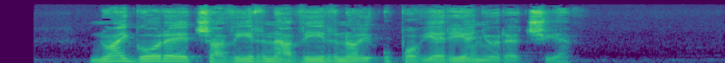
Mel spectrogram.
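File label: "recie", Croatian dialect; rečie reče, kaže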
